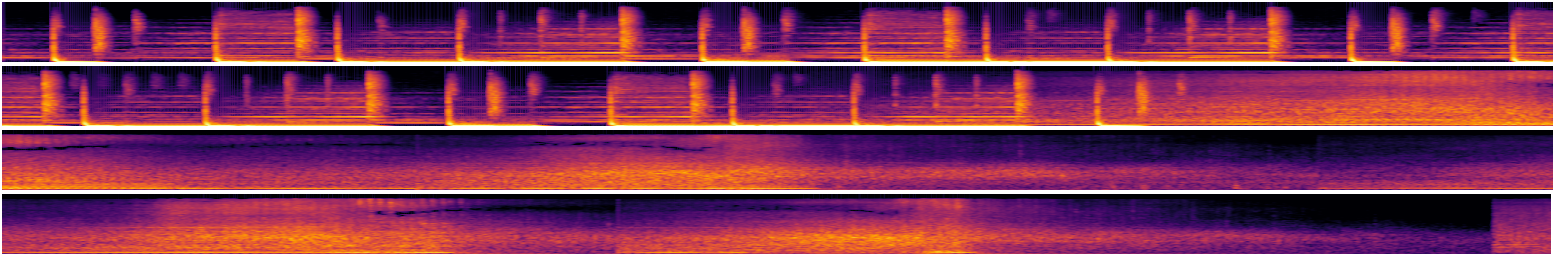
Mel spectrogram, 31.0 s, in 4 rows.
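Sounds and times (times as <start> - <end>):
car engine driving past: 12.6 - 31.0.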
